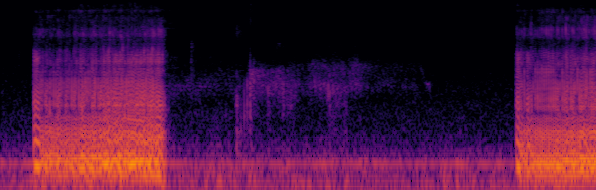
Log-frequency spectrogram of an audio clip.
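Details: Sleeping female bulldog in bed overnight: loud, harsh, rattling snores on each breath in, separated by quiet breathing out; snoring.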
